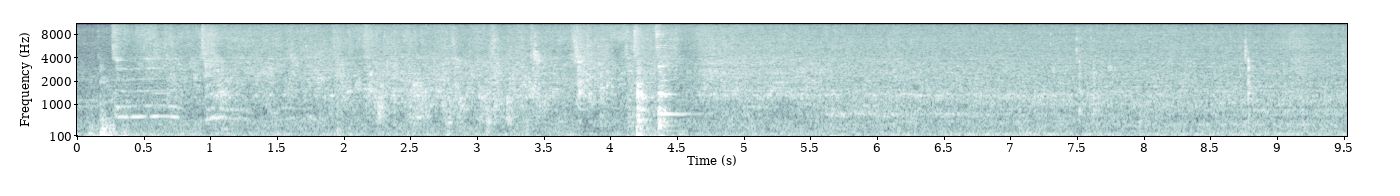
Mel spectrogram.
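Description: A pan of hot water with freshly added squid pieces heating on a gas burner, being blanched short of a boil: a steady hiss, with a few light clicks and knocks in the first half.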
